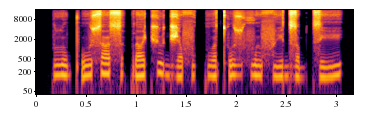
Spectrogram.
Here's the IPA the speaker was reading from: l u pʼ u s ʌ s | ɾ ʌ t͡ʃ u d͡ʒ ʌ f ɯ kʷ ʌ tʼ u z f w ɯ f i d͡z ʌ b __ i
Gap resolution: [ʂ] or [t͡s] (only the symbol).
t͡s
